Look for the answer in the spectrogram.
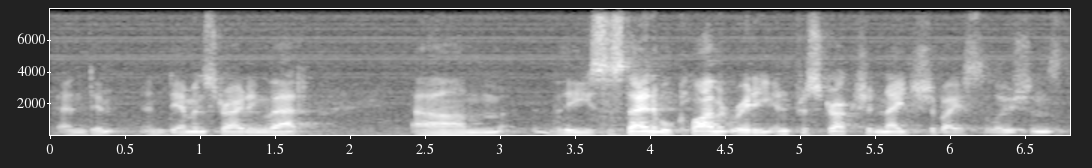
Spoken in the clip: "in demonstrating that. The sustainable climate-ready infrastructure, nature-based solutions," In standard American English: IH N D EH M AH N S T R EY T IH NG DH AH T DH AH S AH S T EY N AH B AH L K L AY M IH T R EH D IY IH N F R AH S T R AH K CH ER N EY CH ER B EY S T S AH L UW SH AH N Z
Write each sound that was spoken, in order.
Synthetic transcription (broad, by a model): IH N D EH M AH N S T R EY T IH NG DH AH T DH AH S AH S T EY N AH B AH L K L AY M IH T R EH D IY IH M F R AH S T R AH K CH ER N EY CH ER B EY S S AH L UW SH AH N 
